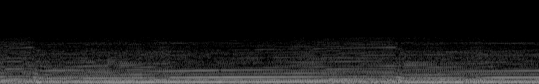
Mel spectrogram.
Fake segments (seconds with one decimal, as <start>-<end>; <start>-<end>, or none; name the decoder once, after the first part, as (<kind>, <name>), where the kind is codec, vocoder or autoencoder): none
